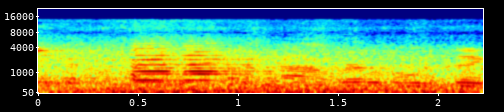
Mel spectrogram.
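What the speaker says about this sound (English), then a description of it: "others are driving around honking" Car horns toot briefly from vehicles driving past during a drive-by protest over a proposed Chick-fil-A in Camp Hill, a couple of short honks over road traffic noise and talk.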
